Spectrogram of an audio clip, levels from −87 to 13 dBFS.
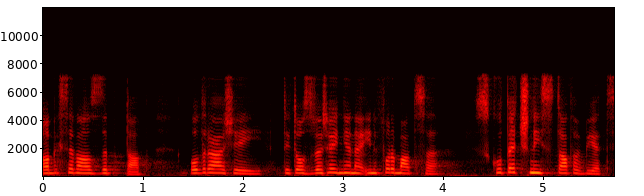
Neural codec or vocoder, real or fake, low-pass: codec, 16 kHz, about 1 kbps, DyCAST, with the encoder's durations; fake; 7.2 kHz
